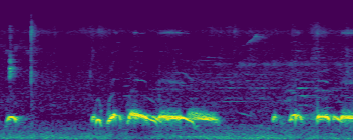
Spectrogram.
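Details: Spotted dove calling with low, smooth coos: a stuttered pair of notes, then a long, gently wavering drawn-out coo, a pause, and a few more short hoots at the end.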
